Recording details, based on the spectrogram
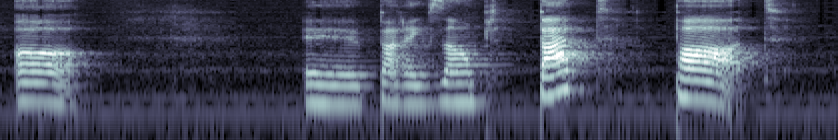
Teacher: C'est ce qu'on appelle en linguistique le A postérieur labialisé. En fait, au Québec, vous devez savoir qu'on a gardé la distinction entre le A antérieur à l'avant de la bouche, A, et le A postérieur dans le fond de la bouche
